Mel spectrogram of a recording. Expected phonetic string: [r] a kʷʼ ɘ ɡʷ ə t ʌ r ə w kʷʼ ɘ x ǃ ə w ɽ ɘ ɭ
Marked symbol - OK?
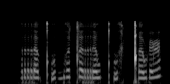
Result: yes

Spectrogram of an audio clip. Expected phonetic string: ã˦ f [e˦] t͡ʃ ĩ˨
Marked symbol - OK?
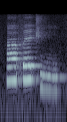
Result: no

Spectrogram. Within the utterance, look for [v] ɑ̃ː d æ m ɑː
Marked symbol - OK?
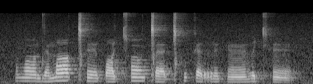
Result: yes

